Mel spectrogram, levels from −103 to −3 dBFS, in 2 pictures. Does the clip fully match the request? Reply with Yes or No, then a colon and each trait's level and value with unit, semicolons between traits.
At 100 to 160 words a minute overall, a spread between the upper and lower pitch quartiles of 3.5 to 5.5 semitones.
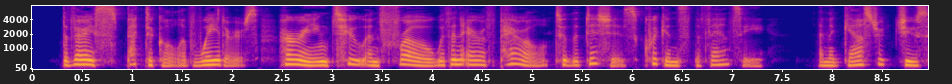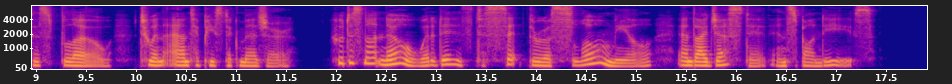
Yes: average, 155 wpm; average, 4.0 semitones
